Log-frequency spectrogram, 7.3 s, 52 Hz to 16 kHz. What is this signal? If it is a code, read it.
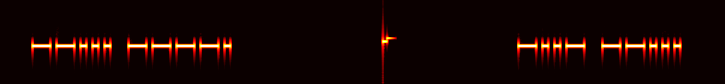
Morse code, heard as a keyed tone, about 20 wpm, 700 Hz. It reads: 7 9 X 7
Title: Two Letter-Number Combinations - 20wpm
